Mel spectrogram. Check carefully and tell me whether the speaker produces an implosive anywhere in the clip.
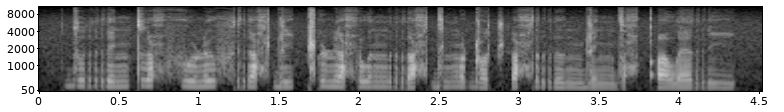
no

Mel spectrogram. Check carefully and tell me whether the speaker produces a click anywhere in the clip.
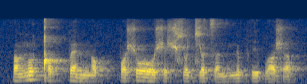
yes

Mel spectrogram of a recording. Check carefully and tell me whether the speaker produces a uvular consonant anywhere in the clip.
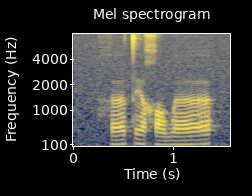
yes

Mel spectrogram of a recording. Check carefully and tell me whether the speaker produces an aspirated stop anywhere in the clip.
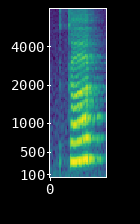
no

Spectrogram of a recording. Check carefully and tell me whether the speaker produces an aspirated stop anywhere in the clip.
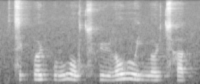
yes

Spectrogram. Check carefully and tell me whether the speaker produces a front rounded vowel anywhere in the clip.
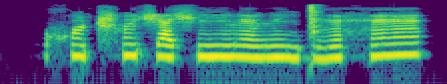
no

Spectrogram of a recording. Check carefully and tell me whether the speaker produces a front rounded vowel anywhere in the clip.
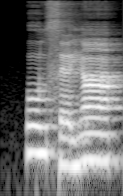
no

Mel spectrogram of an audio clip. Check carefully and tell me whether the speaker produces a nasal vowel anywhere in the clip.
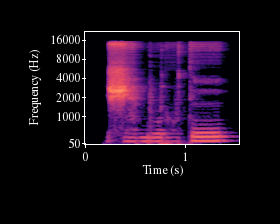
yes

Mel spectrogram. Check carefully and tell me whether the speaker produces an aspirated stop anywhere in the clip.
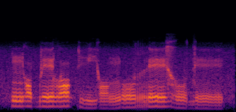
no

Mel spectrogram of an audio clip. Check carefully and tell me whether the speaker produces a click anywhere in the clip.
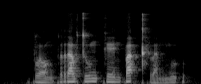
no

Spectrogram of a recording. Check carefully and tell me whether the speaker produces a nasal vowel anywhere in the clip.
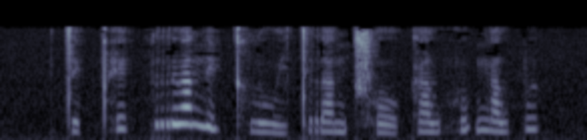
no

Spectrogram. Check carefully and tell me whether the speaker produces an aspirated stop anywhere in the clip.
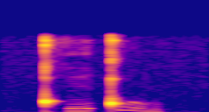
yes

